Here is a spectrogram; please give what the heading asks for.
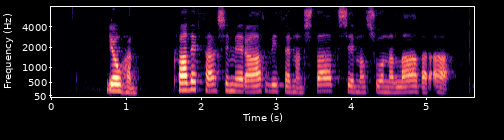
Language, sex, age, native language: Icelandic, female, 40-49, Icelandic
